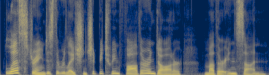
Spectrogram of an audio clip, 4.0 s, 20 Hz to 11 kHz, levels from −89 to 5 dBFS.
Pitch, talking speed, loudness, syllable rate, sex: 210 Hz, 180 wpm, -16 LUFS, 5.6 syllables/s, female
